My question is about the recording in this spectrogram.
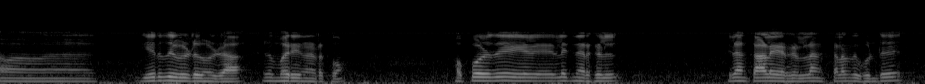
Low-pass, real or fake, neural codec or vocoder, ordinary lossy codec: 7.2 kHz; real; none; none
